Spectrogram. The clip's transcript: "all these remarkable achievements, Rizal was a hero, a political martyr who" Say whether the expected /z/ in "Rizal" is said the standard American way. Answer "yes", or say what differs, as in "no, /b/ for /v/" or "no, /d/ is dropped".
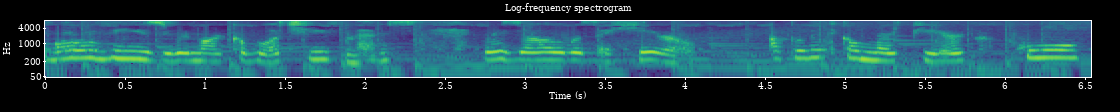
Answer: yes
